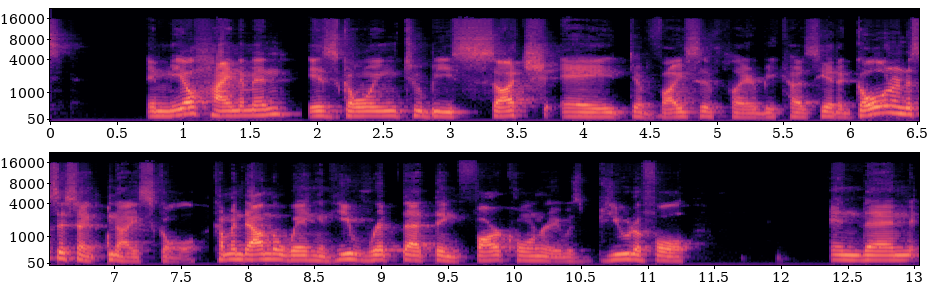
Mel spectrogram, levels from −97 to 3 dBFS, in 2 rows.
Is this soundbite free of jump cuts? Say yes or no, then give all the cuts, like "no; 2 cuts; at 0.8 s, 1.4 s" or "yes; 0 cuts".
no; 3 cuts; at 1.9 s, 7.0 s, 7.7 s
